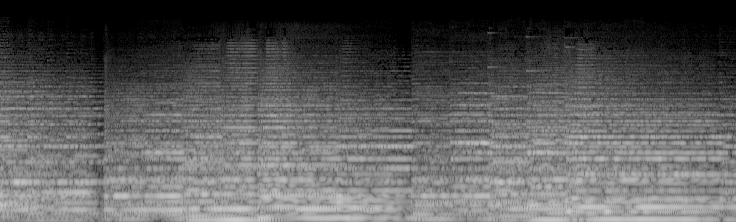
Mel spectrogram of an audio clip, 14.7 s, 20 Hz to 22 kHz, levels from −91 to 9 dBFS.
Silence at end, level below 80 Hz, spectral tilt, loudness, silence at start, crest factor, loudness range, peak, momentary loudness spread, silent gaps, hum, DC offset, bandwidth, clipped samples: 0 s; -24 dBFS; -7 dB/octave; -16 LUFS; 0 s; 14 dB; 4 LU; -2 dBFS; 6 LU; none; none; under 0.1%; 10 kHz; under 0.1%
